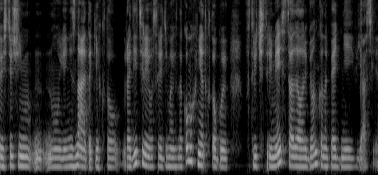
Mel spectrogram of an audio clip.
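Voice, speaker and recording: Her voice sits very deep and low in pitch. The audio is very clean, and the background is silent. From Russia, Orenburg region. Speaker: growth hacker, agency partner. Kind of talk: casual interview. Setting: home kitchen. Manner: hesitant, many filler sounds.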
